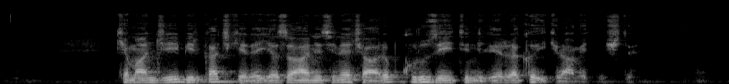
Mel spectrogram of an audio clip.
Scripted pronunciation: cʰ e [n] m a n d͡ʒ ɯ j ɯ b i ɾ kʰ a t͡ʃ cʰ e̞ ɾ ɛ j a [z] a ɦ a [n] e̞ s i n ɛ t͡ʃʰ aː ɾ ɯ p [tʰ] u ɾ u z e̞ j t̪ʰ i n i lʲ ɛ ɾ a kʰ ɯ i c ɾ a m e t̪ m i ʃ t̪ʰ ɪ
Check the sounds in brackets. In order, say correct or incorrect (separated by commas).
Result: incorrect, correct, correct, incorrect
